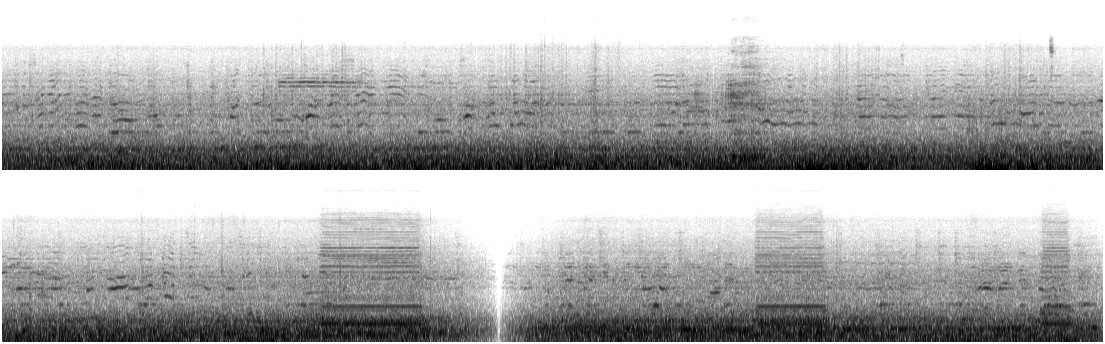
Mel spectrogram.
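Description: Steady low rumble of traffic and road noise heard from a moving vehicle, with two horn honks of about a second each in the second half. The sound drops out briefly between the two honks.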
